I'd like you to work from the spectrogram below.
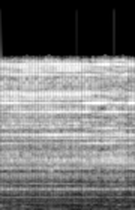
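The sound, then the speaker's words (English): A mechanical alarm clock rings continuously, its bell hammering in a fast, steady rattle that is loud and bright from start to finish, with no voices. “They did have alarm clocks.”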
